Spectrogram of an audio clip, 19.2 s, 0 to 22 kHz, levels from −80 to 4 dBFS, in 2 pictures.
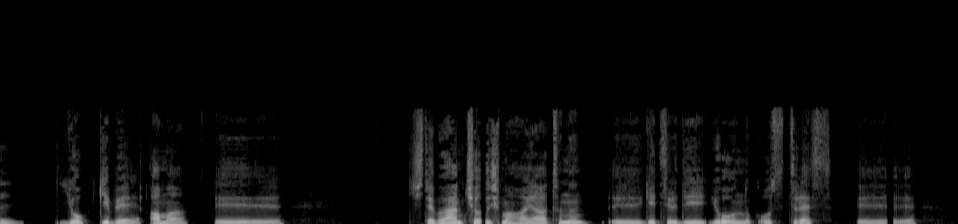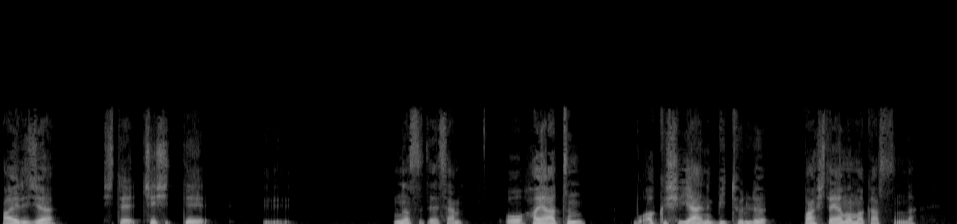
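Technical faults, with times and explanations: Throughout: low-delay AAC compression. The speech sounds rough and grainy. Noise fills the gaps between the voice's harmonics, and the top band sounds thin and synthetic. This is likely AAC-ELD, the low-delay codec used in video calls, running at a low rate that fits about 32 kbps. Its short frames cannot separate closely spaced pitch harmonics well. At this rate the coder also runs short of bits, so it smears noise across the spectrum and rebuilds the highs crudely.
3.11–3.16 s, 4.79–4.86 s, 7.19–7.22 s, 8.85–8.94 s, 10.61 s, and 15.41–15.46 s: AAC frame loss with muting. The sound briefly drops out six times. Each gap lasts between 20 and 80 ms, and the longest is at 8.85 s. Whole coded frames went missing, and the decoder replaced them with silence. The overlapping transform windows fade the sound down and back up at each edge. That makes soft-edged holes.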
